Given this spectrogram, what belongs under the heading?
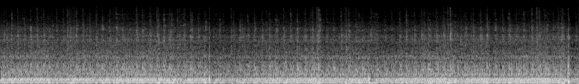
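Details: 1973 GMC 432ci V6 engine, out of a parted-out truck and sitting unstarted almost five years, run after light prep: deep, even rumble with light throttle blips, steady rhythm, no knocks or misses; normal idle, healthy running engine.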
